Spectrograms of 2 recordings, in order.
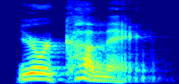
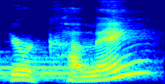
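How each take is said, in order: First: The pitch falls at the end. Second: The pitch rises at the end. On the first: It is a certain statement. "It's a statement. The pitch that goes down at the end" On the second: It is an uncertain question. "When the pitch goes up at the end"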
